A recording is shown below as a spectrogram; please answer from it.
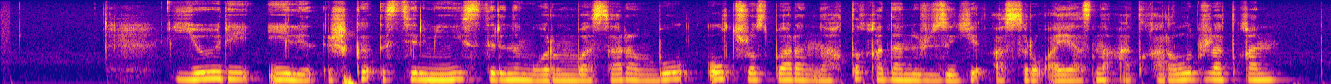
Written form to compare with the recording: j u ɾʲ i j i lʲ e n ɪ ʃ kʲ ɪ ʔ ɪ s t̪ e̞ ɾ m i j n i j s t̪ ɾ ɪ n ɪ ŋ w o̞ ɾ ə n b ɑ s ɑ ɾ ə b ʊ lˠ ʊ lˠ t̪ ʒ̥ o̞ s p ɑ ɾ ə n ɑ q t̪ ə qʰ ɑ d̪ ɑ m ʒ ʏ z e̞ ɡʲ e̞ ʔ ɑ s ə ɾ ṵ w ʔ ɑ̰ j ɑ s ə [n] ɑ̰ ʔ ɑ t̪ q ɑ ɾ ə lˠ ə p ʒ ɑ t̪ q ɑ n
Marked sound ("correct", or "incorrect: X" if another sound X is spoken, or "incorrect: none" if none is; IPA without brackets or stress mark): correct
